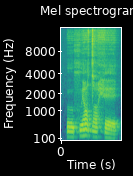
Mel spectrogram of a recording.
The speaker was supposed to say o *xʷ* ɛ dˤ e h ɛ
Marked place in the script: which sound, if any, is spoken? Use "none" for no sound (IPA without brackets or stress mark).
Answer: xʷ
